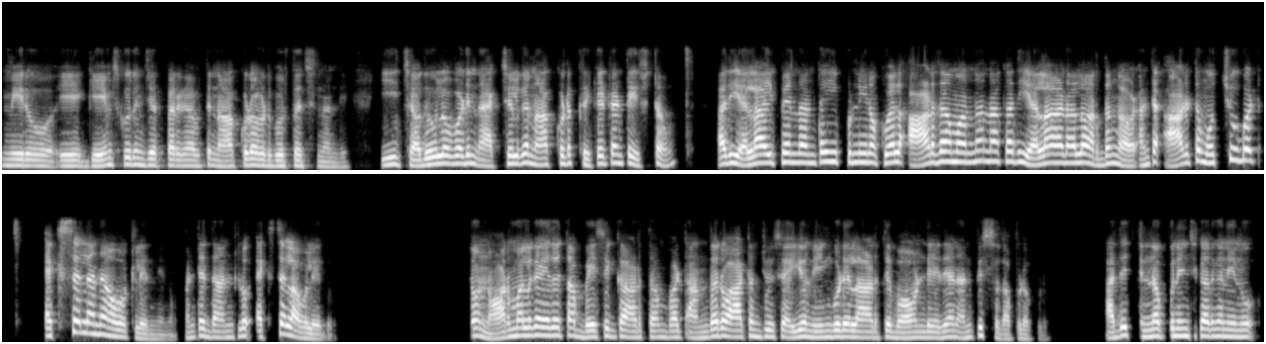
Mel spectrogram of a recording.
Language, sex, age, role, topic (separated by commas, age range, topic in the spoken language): Telugu, male, 25-29, guest, కుటుంబంలో ఉన్న వాతావరణం మీకు చదువు ఆనందంగా అనిపించేందుకు ఎలా సహాయపడింది?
